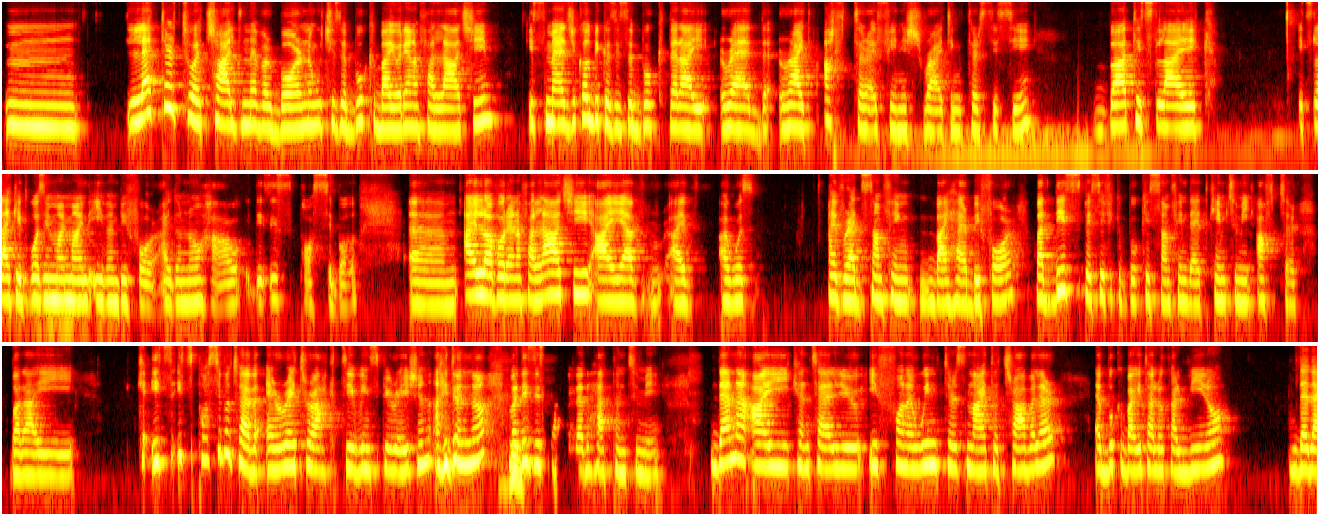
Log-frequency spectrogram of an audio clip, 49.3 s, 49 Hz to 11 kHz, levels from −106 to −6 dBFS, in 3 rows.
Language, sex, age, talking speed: English, female, 20-39, 140 wpm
